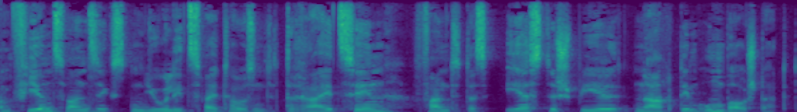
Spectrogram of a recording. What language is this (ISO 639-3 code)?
deu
